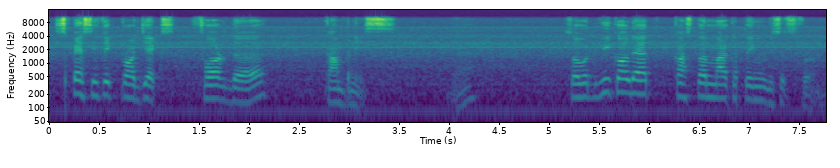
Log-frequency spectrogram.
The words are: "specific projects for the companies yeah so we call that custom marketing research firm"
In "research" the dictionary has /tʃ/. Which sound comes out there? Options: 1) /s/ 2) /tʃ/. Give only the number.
1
